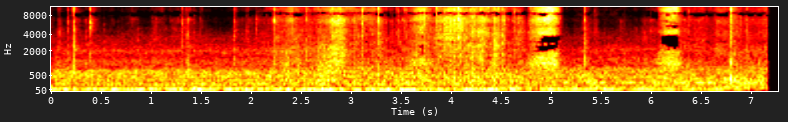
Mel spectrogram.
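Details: Pet spotted eagle-owl, angry at being lifted on its perch for cleaning, gives short, breathy hissing puffs in bursts, partly masked by low rumbling handling noise and scraping indoors.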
